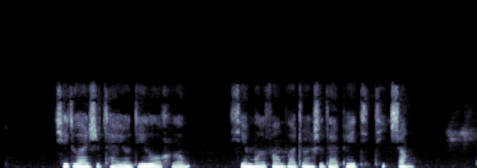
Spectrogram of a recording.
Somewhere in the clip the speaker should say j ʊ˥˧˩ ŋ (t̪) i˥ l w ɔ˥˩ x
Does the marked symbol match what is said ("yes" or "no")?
yes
